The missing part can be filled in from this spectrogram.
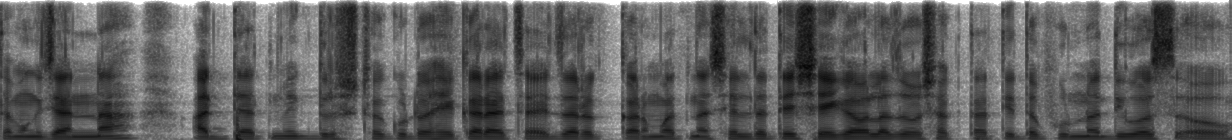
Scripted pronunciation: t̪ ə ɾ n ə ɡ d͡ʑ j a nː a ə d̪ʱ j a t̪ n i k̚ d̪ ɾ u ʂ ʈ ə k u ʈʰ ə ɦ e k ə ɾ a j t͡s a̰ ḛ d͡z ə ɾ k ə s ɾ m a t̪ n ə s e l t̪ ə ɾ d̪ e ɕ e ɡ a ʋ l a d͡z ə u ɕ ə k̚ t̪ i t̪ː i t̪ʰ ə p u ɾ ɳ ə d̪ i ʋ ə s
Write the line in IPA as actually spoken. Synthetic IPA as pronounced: t̪ ə ɾ m ə ɡ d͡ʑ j a nː a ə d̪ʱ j a t̪ m i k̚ d̪ ɾ u ʂ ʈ ə k u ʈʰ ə ɦ e k ə ɾ a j t͡s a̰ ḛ d͡z ə ɾ k ə ɾ m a t̪ n ə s e l t̪ ə ɾ t̪ e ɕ e ɡ a ʋ l a d͡z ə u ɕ ə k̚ t̪ a t̪ː i t̪ʰ ə p u ɾ ɳ ə d̪ i ʋ ə s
